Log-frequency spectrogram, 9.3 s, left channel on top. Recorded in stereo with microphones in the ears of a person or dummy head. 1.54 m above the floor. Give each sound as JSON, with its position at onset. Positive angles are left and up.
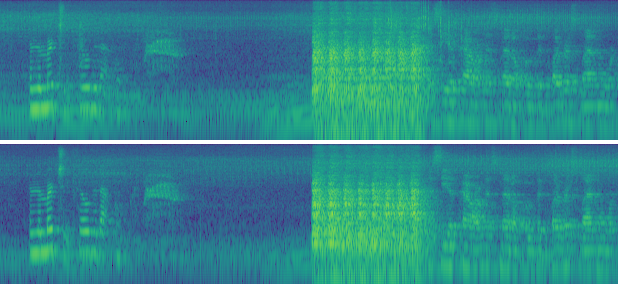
{"t": 0.4, "sound": "a woman speaking", "side_deg": 10, "distance_m": 0.5}
{"t": 2.1, "sound": "a bird", "side_deg": -75, "distance_m": 4.0}
{"t": 4.7, "sound": "knocking", "side_deg": -70, "distance_m": 6.5}
{"t": 6.4, "sound": "a man speaking", "side_deg": -75, "distance_m": 8.0}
